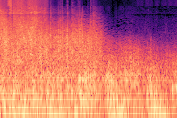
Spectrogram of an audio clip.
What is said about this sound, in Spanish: El jueves, una fuerte tormenta despertó a la pareja en medio de la noche. Un rayo cayó cerca.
